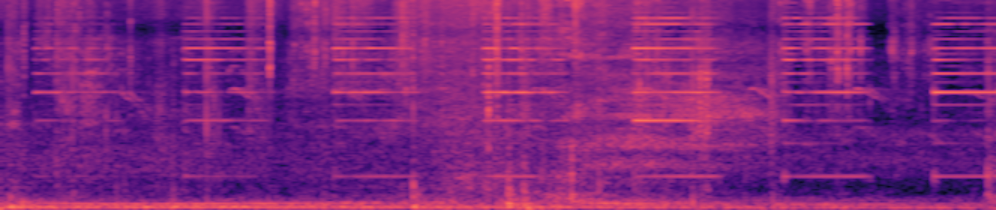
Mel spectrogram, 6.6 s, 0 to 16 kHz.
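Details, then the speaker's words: Mercedes R500 V8 bought cheap at auction, battery at 3 volts and jump-started: lumpy, uneven idle with stumbling misfire-like beat under a chiming warning tone, lights dimming. "Well, the fire's right over, but it does sound a bit rough."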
